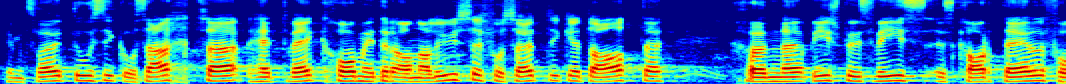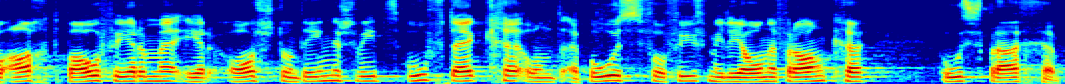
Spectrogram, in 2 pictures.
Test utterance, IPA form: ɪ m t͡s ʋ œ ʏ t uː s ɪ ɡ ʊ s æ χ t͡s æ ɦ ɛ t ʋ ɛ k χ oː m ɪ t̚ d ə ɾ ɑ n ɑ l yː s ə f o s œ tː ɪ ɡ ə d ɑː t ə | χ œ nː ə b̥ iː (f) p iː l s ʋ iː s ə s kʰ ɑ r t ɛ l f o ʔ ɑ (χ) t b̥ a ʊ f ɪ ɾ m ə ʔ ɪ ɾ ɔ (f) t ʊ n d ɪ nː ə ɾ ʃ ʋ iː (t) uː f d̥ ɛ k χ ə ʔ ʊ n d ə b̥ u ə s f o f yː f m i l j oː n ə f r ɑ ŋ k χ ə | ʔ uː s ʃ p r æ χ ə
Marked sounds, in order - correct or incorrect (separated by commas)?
incorrect, correct, incorrect, incorrect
